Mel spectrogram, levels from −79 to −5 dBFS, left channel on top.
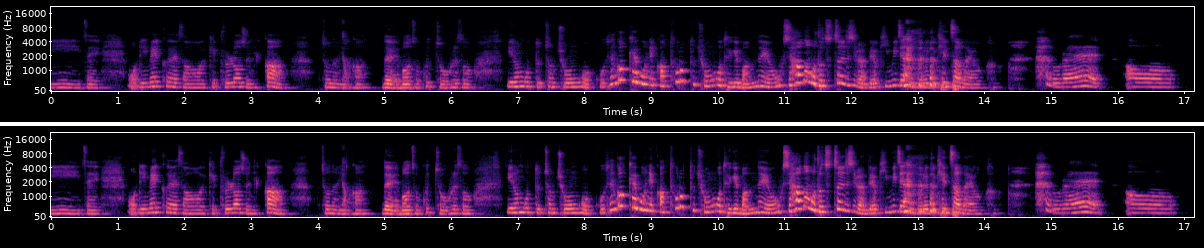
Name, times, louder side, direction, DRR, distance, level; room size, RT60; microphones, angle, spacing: voice 1, 0.0-14.2 14.8-15.0, right 2 dB, 60° right, 0.8 m, -26 dB
voice 2, 12.8-13.1 14.4-14.6 15.0-15.7 16.1-16.8, equal, 5° left, 0.6 m, -26 dB
2.2 x 2.0 x 3.5 m
head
